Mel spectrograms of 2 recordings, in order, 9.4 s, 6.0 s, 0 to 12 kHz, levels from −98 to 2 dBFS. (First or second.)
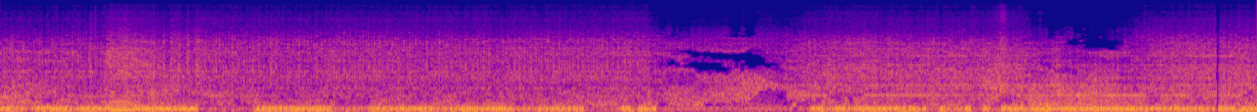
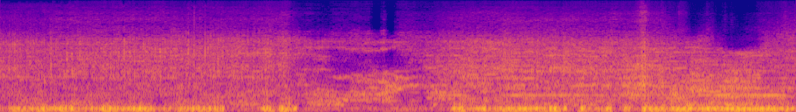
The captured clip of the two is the first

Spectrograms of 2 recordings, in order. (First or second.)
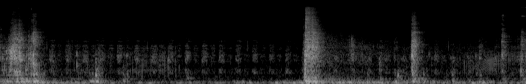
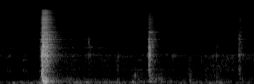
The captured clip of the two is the first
